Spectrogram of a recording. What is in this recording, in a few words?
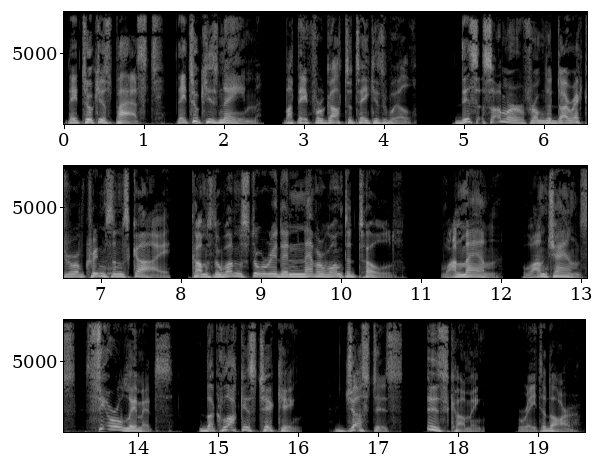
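promo english, Swedish, male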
